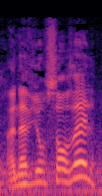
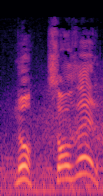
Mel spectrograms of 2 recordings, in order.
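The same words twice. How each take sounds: First: Said in the usual way. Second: "ailes" said loud and high; stress on ailes. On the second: Shown as a demonstration. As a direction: punch the word "ailes".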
